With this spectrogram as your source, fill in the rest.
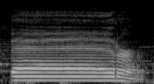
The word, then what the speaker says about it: better: of this word better so the tongue bounces against the roof of the mouth then the tip pulls back a little bit so it's not touching anything I always encourage students to hold out the sound before and after a flap T to help them focus on that clean quick movement holding out that ER are schwa combination ER will also help you focus in on that sound better it couldn't be better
